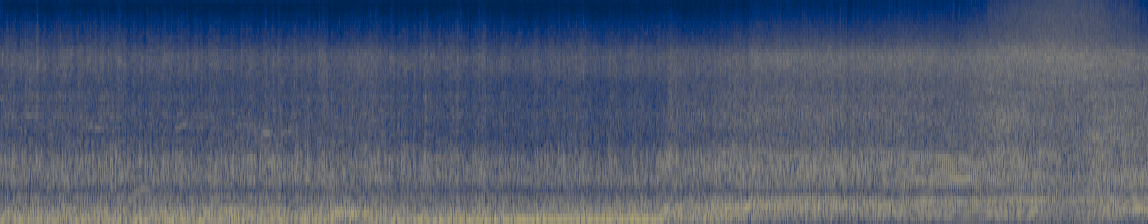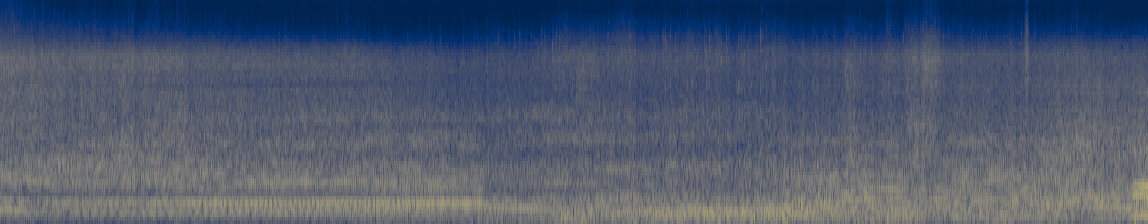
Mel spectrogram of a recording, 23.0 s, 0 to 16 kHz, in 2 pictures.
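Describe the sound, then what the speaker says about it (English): A 1975 Chevrolet Monza drag car racing down a drag strip, its engine roaring loud and continuous with a rising, shifting drone throughout, while other engine noise and a faint voice mix in the background. "Two of my first drag races."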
